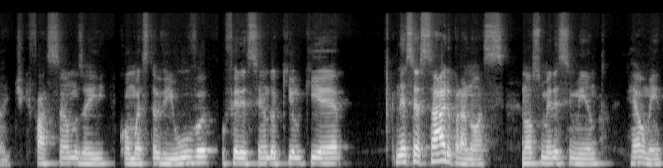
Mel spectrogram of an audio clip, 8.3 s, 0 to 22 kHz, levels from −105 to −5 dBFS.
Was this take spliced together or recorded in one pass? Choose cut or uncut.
cut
